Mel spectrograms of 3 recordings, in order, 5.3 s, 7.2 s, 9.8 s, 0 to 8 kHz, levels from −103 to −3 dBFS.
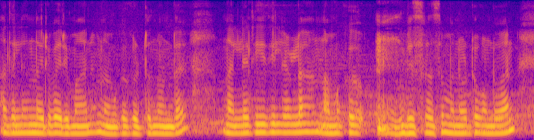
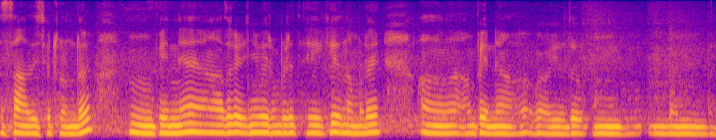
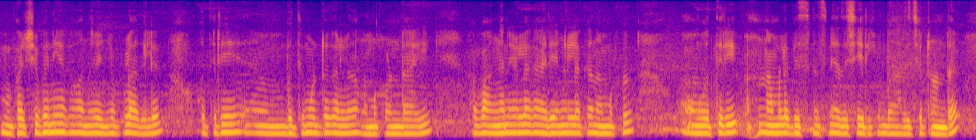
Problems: background sounds at intervals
